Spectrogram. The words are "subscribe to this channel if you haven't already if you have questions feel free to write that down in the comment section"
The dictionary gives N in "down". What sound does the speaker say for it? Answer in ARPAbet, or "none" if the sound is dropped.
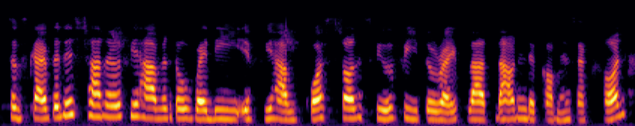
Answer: none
